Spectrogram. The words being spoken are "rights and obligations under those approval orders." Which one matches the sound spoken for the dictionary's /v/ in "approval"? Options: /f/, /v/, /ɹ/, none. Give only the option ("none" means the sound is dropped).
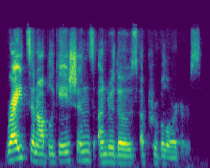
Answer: /v/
